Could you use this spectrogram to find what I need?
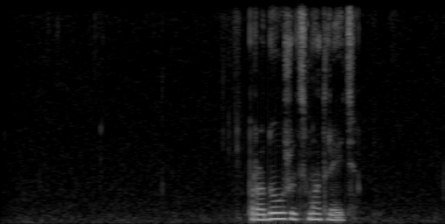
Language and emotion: Russian, neutral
